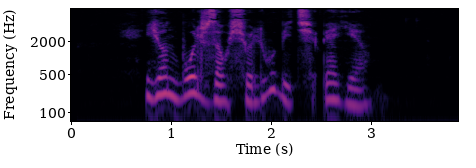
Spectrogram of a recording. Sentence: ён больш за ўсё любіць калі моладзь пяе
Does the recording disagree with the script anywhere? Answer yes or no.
yes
